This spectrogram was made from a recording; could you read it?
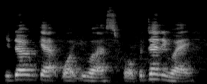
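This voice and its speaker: A woman's voice: medium pitch, brisk, gravelly, a bit bright. An older Englishwoman hosts her show and tells a casual story. She speaks with a chatty, rambling manner. She often repeats words and drops in cheerful asides. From England. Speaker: host.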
